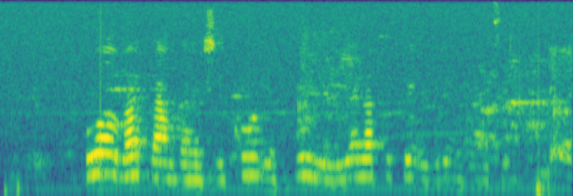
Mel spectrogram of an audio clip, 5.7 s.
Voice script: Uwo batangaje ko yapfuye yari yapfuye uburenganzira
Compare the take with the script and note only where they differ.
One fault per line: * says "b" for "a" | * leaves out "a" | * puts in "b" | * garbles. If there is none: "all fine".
* says "afite" for "yapfuye"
